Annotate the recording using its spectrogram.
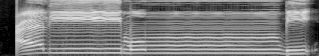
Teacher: Bunyi mim kan bunyi dengung, pasti masuk hidung nih. Alimum tuh masuk hidung.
